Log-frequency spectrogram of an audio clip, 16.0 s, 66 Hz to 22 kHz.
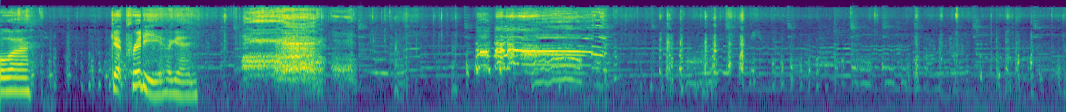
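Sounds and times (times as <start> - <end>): chickens clucking: 0.0 - 16.0
rooster crowing: 3.6 - 4.9, 7.1 - 9.2.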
